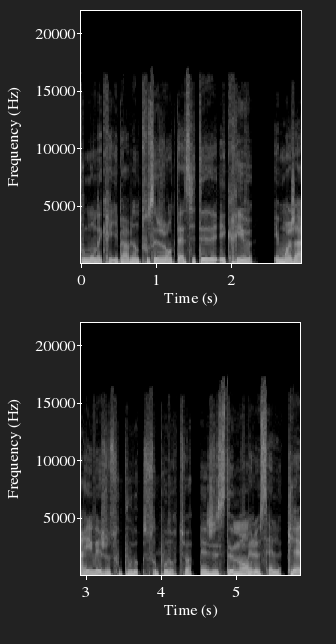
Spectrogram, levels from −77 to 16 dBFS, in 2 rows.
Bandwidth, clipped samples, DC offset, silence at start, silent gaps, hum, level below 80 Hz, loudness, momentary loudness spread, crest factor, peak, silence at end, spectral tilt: 17 kHz; under 0.1%; under 0.1%; 0 s; none; none; -40 dBFS; -18 LUFS; 5 LU; 14 dB; -2 dBFS; 0 s; -5.5 dB/octave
